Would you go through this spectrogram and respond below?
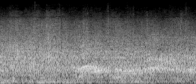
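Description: A wrestling crowd at an independent Underground main event roars and cheers in a steady, dense wall of noise, loud and continuous without a break.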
